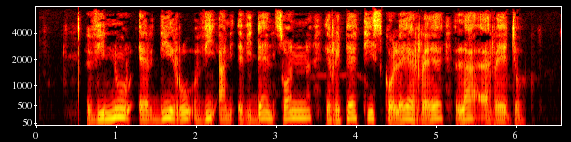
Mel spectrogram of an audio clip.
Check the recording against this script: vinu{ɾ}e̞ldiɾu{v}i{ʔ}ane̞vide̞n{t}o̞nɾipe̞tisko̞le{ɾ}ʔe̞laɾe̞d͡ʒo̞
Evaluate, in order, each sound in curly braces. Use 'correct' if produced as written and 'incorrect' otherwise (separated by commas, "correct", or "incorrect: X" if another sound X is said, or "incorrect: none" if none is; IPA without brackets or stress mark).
correct, correct, correct, incorrect: t͡s, correct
